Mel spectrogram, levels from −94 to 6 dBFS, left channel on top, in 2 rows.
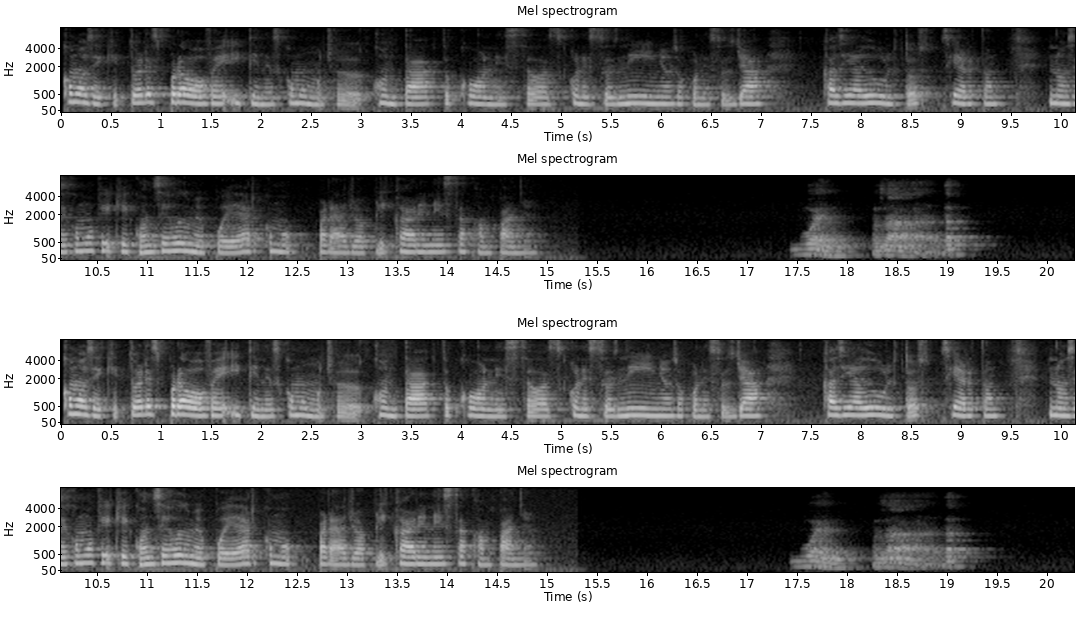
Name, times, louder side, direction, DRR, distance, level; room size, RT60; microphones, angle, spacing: voice 1, 0.0-7.2 7.6-12.4 12.7-14.9, right 3 dB, 40° right, 0.7 m, -26 dB
voice 2, 17.4-19.0, left 1 dB, 75° left, 5.2 m, -36 dB
14.5 x 12.5 x 3.4 m
head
